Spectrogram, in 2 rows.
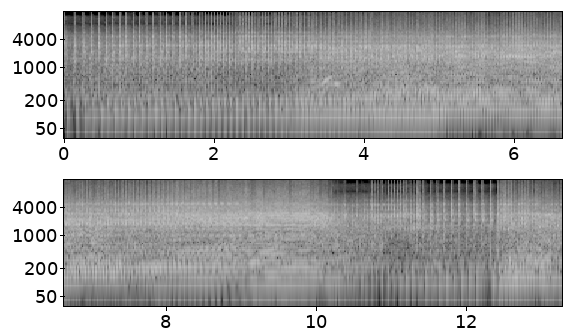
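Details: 2009 Polaris Sportsman 500 ATV, belt cover off: with the brakes locked, engine revs climb steadily in pitch while the drive never grabs. The CVT belt slips in a driven clutch whose rub blocks are completely worn off.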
